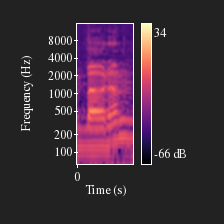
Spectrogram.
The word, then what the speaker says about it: Bodom: get merits from this is it not pronounced Bodom with the out that how do you pronounce it but Dom it's definitely botom Children of Bodom budem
